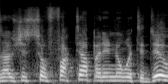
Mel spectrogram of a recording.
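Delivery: ordinary delivery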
